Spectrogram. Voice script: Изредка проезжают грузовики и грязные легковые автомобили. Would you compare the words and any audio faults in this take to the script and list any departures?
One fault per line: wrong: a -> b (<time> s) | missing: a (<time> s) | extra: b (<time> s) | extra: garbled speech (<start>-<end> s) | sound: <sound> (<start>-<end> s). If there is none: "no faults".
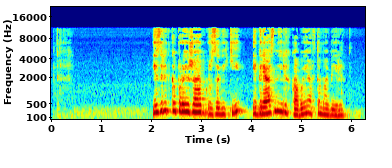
no faults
